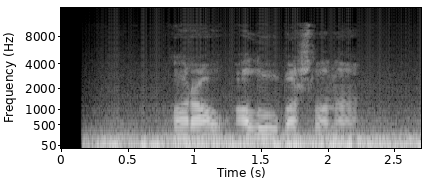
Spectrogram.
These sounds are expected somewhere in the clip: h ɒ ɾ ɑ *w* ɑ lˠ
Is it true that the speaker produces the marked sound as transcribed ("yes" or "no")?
yes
